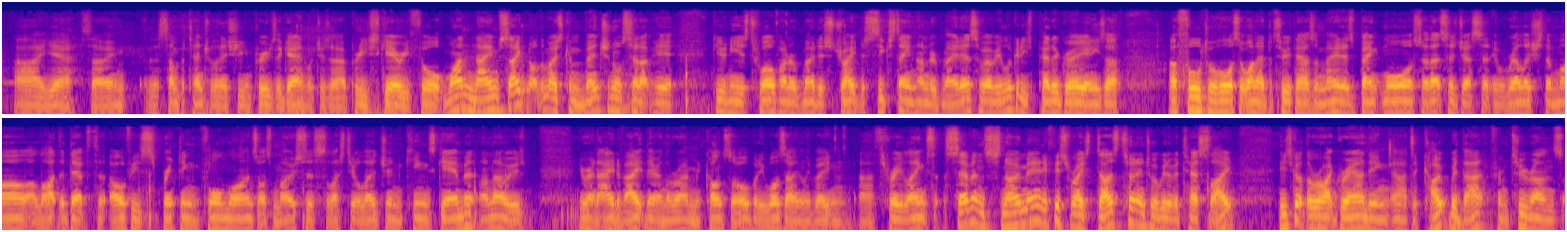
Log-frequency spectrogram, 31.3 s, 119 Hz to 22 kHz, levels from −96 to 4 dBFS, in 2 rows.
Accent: Australian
